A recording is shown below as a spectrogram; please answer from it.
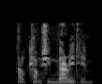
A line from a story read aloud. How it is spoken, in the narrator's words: Harry asked miserably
